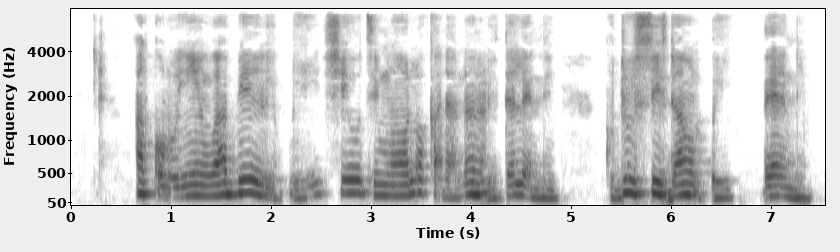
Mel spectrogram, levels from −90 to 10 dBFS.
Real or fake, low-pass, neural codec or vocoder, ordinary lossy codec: fake; 7.2 kHz; codec, 16 kHz in and 24 kHz out, 1.1 kbps, FireRedTTS-2 codec; MP3, 48 kbps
